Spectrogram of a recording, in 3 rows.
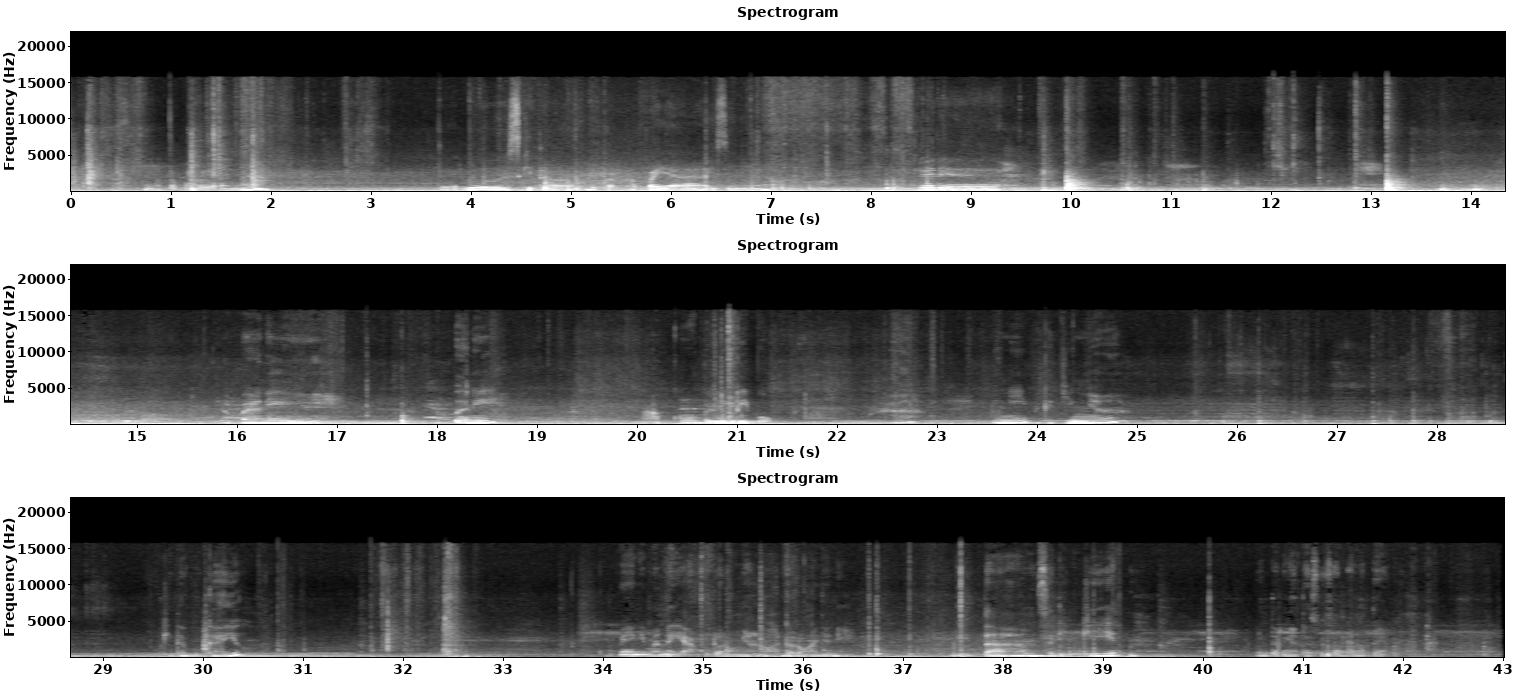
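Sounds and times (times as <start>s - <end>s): paper and cardboard rustling: 0.0s - 3.4s, 6.4s - 9.0s.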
